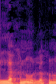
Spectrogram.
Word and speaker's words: लखनऊ: कुछ ऐसे नाम हैं जिसका उच्चारण से बिल्कुल लेना देना नहीं है, इसको हमेशा आपको ध्यान ही रखना है। जैसे मैं बोलूँ कि लखनऊ ऐसे नहीं, LUCKNOW लिखा था, ये कहीं से लिख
